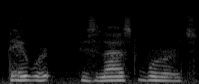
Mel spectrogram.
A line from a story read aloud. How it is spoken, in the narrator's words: moaned Morgan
